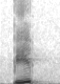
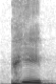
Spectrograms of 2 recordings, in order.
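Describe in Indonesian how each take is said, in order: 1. P-nya ada hembusan udara yang lemah. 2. P-nya ada hembusan udara yang kuat. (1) "Bukan peep" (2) "P-nya plosif ya"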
